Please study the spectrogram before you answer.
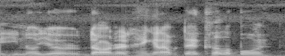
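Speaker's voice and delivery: high-pitched tattling voice, rising at the end; mock busybody question; imitated gossiping townsperson. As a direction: mimic someone reporting to a mother with disapproval. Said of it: "going to her mother, like".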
